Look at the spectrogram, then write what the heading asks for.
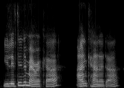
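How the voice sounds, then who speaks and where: A woman's voice: mid-range voice, expressive, brisk, fairly bright tone, no room sound, clean studio sound. A woman hosting a podcast, introducing her guest and asking encouraging questions. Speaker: podcast host. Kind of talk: interview hosting.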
